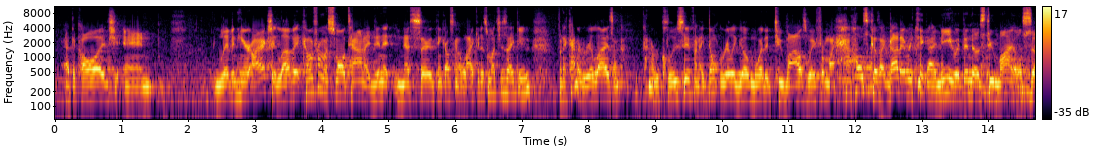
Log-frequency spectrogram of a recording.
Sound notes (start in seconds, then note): 11.9 laughing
